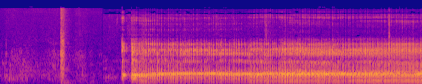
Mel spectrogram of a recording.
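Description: A faint knock about half a second in. Then, just over a second in, a single long, drawn-out burp starts and holds a steady pitch.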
